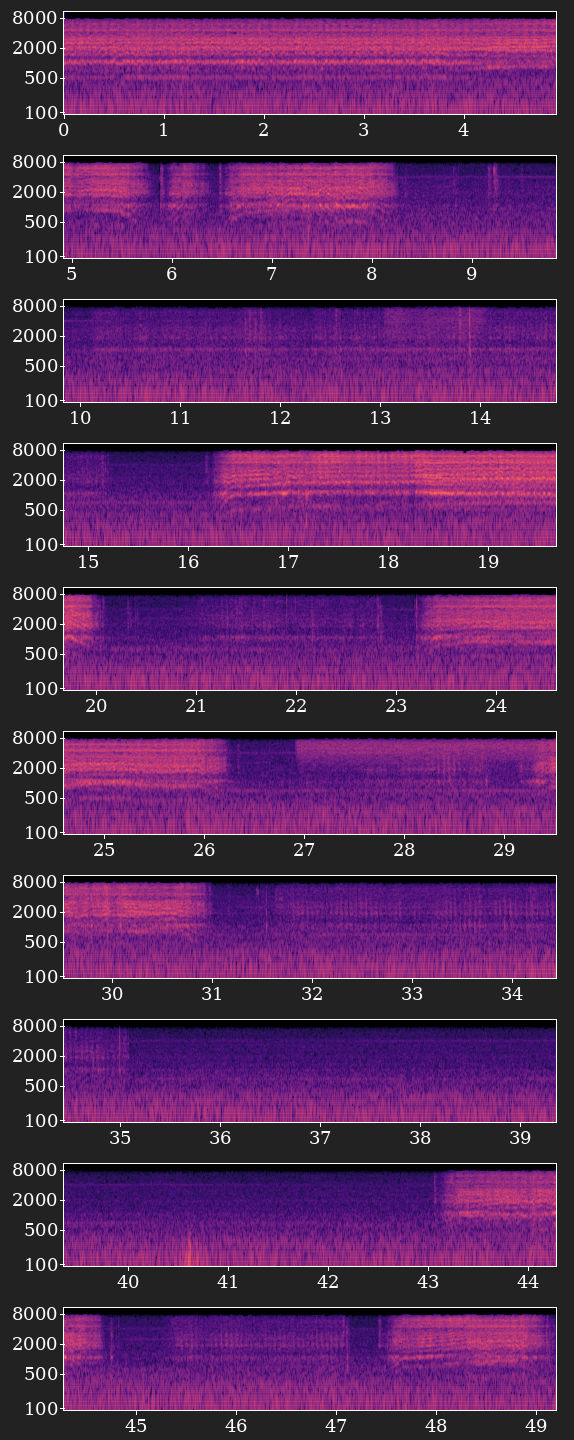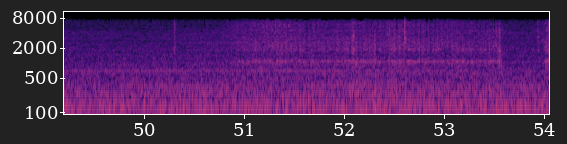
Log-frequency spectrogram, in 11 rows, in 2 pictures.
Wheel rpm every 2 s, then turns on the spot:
110, 110, 90, 80, 10, 20, 20, 10, 130, 140, 10, 40, 100, 10, 50, 40, 20, 10, 0, 0, 0, 40, 30, 40, 40, 10, 20.
8-14 20-22 30-36 44-46 48-54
